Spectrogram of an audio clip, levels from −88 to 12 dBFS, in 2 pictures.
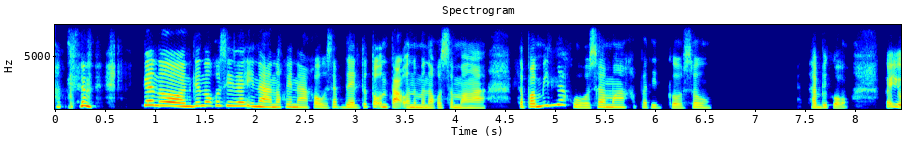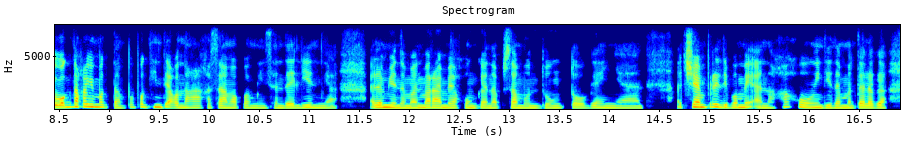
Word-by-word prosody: Gan 345 -4 +6 0.5
gano'n. 365 -7 +9
Gano'n 355 +2 +1
ko - - +1
sila 350 -2 +3
inaano, 250 -7 +5
kinakausap 225 -2 -1
dahil 215 -3 0
totoong 255 -2 -1
tao - - +6
naman 205 -1 0
ako 200 - -5
sa 205 0 -4
mga 180 -1 0 0.3
sa 235 - -3
pamilya 375 +11 +3
ko, 220 -5 -2
sa 235 +2 +1
mga 220 -1 -2
kapatid 210 -4 -10
ko, 180 -1 -3
so 190 -1 -5 1.0
sabi 205 +1 0
ko. - - -5 0.3
"Kayo 215 -5 +3
huwag 215 - +3
na 260 - +4
kayong 260 -2 +2
magtampo 185 -2 -8
'pag 225 0 -7
hindi 230 -2 -1
ako 190 - 0
nakakasama 190 -1 -4
pa-minsan 180 -1 -9
dahil 180 0 -3
'yon 200 -1 -4
nga 165 - -9 0.3
alam 210 0 +2
niyo 200 - +1
naman, 175 0 -3
marami 190 -1 0
akong 185 +1 -6
ganap 175 0 -5
sa 185 - -3
mundong 175 0 -8
'to", 175 -1 -7
ganyan. 175 -3 -7 0.3
At 205 - -9
siyempre, 235 +1 +4
'di 220 - -2
ba, 205 -1 -2
may 210 - 0
anak 175 -4 -5
ako 230 -4 -4
hindi 195 -1 -3
naman 180 -1 -4
talaga 180 0 -2
200 Hz, 200 wpm, -23 LUFS, 180-235 Hz, 1.0 s, gano'n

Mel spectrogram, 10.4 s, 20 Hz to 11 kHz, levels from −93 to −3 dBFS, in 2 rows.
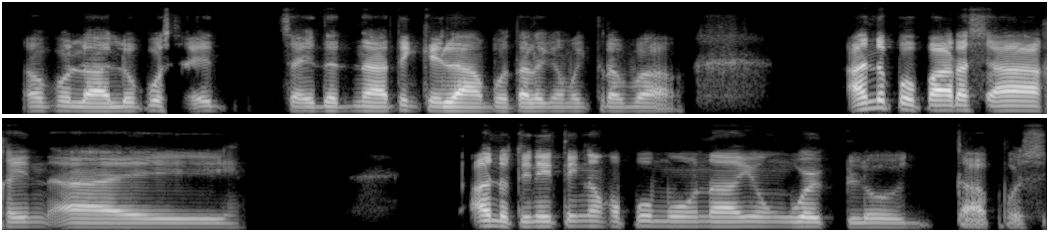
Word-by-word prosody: Opo 130 0 -4
lalo 120 +1 +2
po 145 - -3
sa - - -8
ed 135 - -9 0.3
sa - - -5
edad 120 0 -3
natin 130 +2 +2
kailangan 125 -2 +4
po 120 - -4
talagang 120 0 -2
magtrabaho. 120 +1 -6 0.8
Ano - - +6
po - - +2
para 150 0 +8
sa 135 0 +5
akin 135 0 -3
ay 120 -1 -3 1.1
ano 155 -2 +2
tinitingnan 145 +1 -2
ko - - -5
po 150 -1 -7
muna 140 -1 -2
'yung 140 -1 -7
workload, 125 -3 -5 0.2
tapos - - -8
125 Hz, 150 wpm, -25 LUFS, 120-140 Hz, 1.1 s, para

